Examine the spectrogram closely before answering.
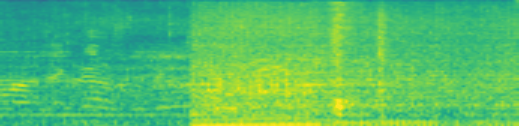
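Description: A motorcycle engine rumbles loudly while riding.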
